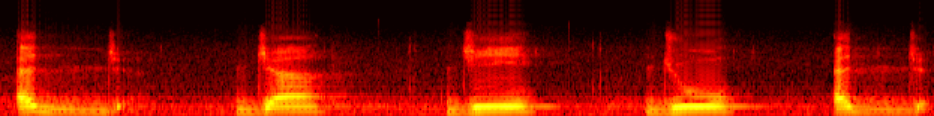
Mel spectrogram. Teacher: جربوا هذا: أج جا جي جو أج. لاحظوا أن المخرج يقفل تماما، ينقفل المخرج نتيجة الالتصاق التام والمحكم بين وسط اللسان ووسط الحنك الأعلى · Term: الجيم الفصيحة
